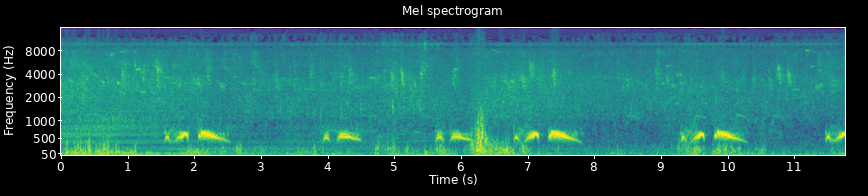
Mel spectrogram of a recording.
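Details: Spotted dove kept as a caged decoy for wild doves at Song Phi Nong, Thailand: spaced two-note coos, short then drawn out and falling, amid low rumbling noise and occasional thumps.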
